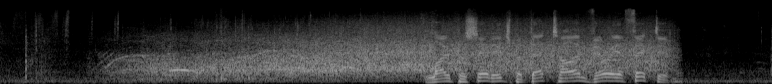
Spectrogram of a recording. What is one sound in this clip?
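A crowd applauds and cheers loudly in a large arena.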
